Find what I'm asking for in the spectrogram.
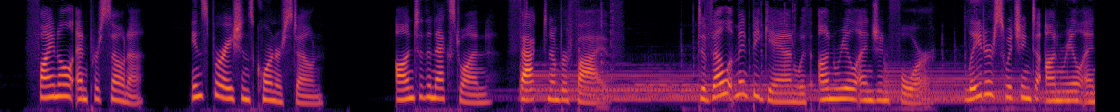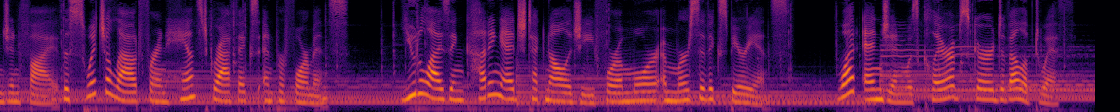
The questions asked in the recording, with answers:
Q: What engine was Clair Obscur developed with?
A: Correct answer, Unreal Engine 5.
